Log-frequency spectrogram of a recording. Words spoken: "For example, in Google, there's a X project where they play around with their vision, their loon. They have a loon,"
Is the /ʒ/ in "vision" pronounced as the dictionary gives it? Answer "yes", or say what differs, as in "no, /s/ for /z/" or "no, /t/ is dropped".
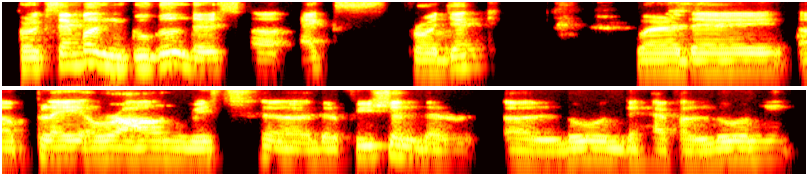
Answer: no, /ʃ/ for /ʒ/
